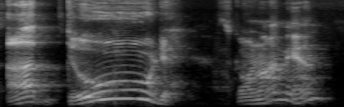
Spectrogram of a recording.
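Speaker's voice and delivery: happy shout-out to a viewer arriving; excited greeting. Real, not acted. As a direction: greet him with a bright high call. Greeting a viewer who joined.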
